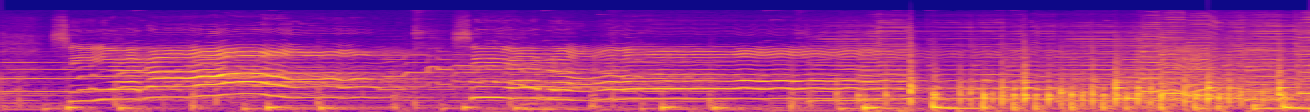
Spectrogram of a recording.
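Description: A woman singing a Hindi devotional song (bhajan) in long, held, ornamented phrases over a steady hand-drum beat. About five and a half seconds in, the drumming breaks into a fast, dense rhythm.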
